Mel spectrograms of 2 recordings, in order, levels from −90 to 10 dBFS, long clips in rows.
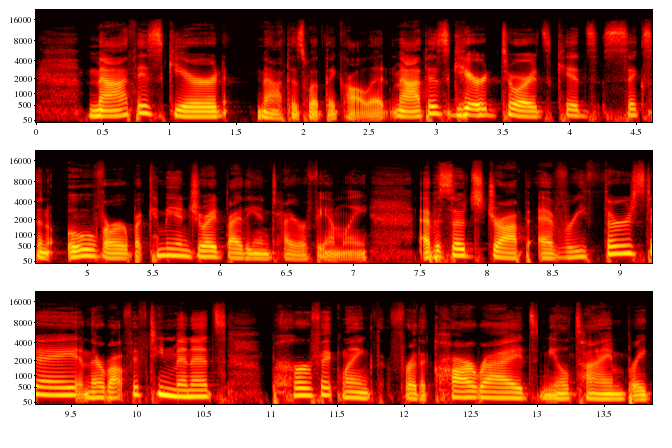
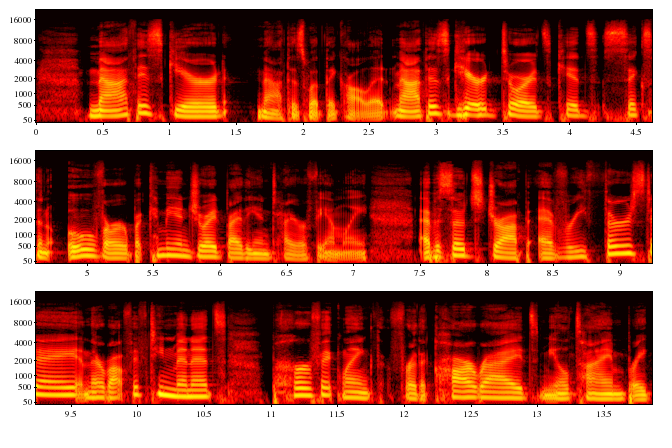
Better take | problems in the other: neither | none

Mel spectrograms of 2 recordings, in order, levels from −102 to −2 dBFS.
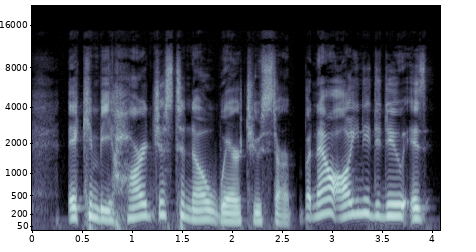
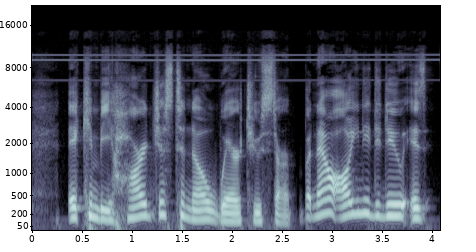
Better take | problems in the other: first | high-pitched whine; faint; throughout; 9 kHz, 25 dB below the speech

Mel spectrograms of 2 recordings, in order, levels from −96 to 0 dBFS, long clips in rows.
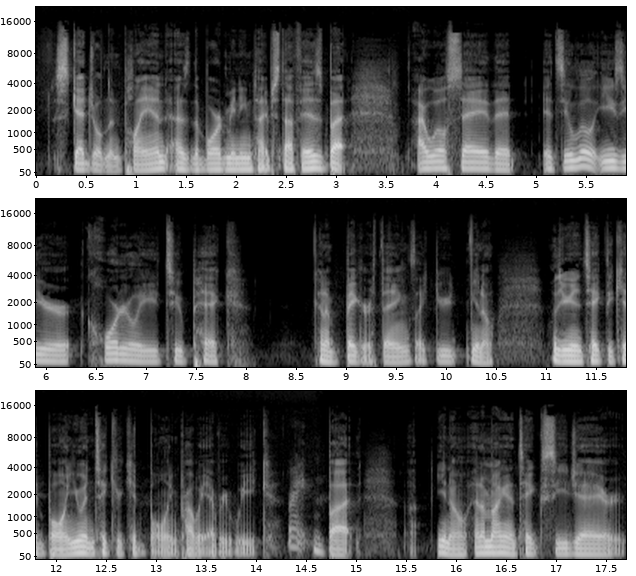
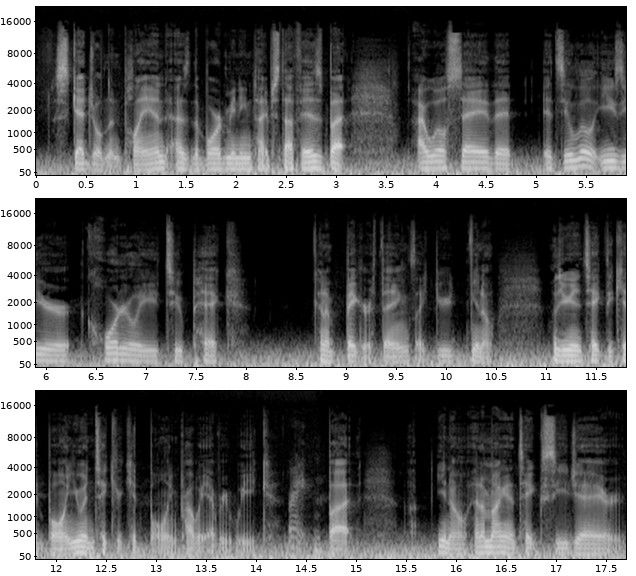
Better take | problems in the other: first | low rumble; faint; throughout; 25 dB below the speech

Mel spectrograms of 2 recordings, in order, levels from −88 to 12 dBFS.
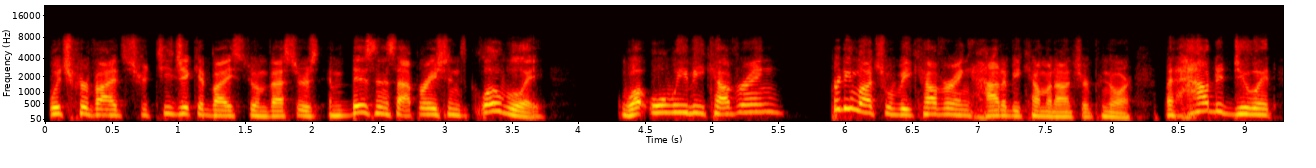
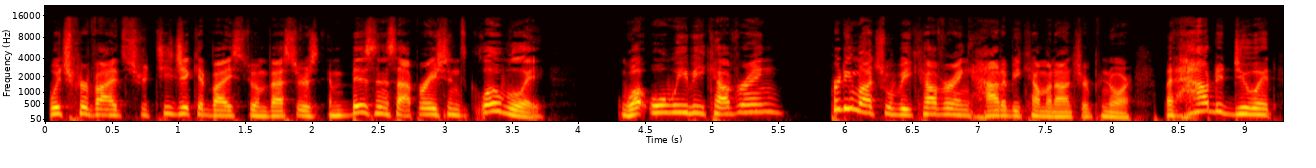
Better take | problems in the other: second | garbled, watery; slightly; nothing above 7.5 kHz

